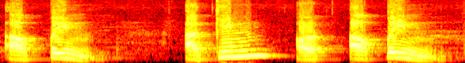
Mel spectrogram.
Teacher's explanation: یہ قاف مشتعلیہ ہے، ہم نے آپ کو پہلے بتایا، اور اس کو موٹا پڑھیں گے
